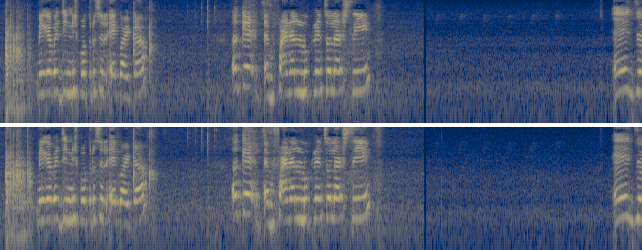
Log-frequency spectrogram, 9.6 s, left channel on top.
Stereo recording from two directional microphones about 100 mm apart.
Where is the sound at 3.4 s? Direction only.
15° left (ahead or behind).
